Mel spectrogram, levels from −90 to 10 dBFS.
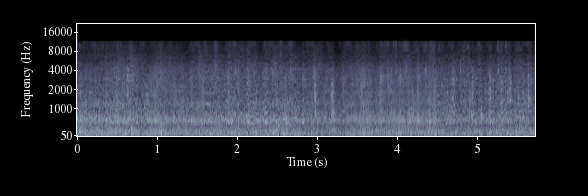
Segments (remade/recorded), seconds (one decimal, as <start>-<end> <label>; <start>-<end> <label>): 0.0-0.9 recorded; 0.9-1.6 remade; 1.6-2.9 recorded; 2.9-4.5 remade; 4.5-5.7 recorded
